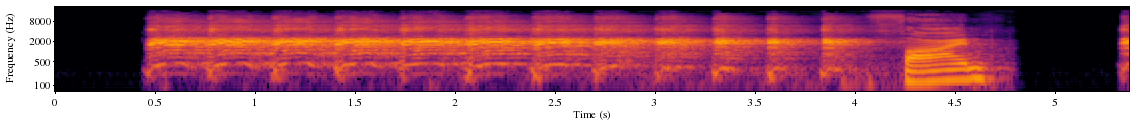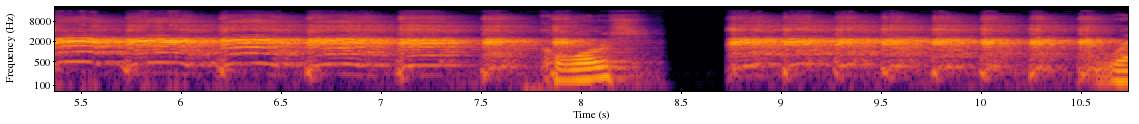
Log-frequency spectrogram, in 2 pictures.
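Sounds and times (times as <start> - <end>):
handmade duck call blown to imitate a duck: 0.4 - 4.1, 5.3 - 8.1, 8.7 - 10.7
speech: 4.2 - 4.8, 7.8 - 8.4.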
